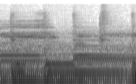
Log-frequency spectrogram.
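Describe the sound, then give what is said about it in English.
A man coughs in a rapid series of short, rough bursts somewhere in the background, about five in quick succession, over a steady low hum; a habitual cough he has every night. “if you can hear my dad coughing in the background”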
